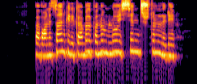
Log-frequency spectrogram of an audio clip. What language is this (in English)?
Pashto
